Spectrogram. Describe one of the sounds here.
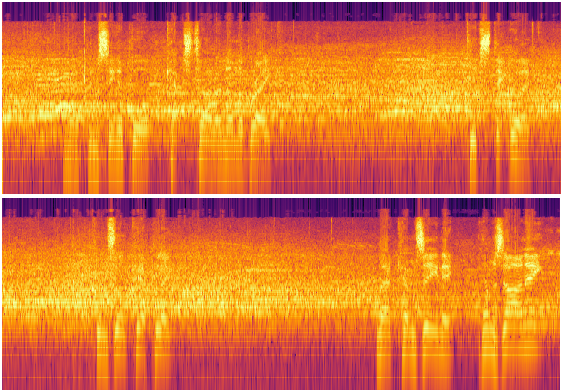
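A hockey stick strikes a ball with sharp clacks.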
